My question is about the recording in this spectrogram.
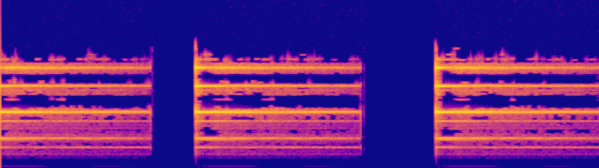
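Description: Three bright, high-pitched ding sound effects, each striking sharply and fading over about a second, spaced roughly a second and a half apart. These are the click-and-notification chimes of an animated Like and Subscribe button.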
